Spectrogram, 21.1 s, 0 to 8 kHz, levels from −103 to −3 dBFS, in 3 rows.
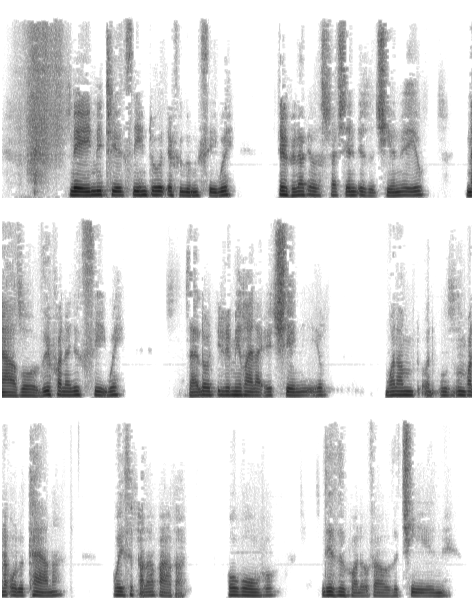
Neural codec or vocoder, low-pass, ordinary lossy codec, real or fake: codec, 16 kHz, 0.5 kbps, X-Codec, HuBERT features, trained on LibriSpeech; 7.2 kHz; MP3, 32 kbps; fake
